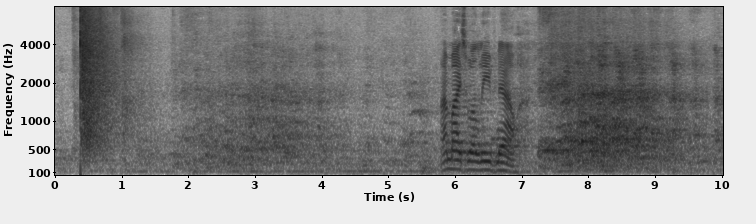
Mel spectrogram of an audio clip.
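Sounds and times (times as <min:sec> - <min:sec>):
audience clapping hands over heads: 0:00.4 - 0:01.3
laughter: 0:01.8 - 0:05.4, 0:06.9 - 0:10.0
speech: 0:05.8 - 0:07.1.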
